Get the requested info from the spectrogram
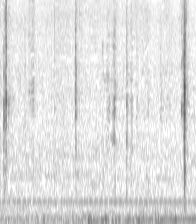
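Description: Light clicks and ticks of hard plastic skimmer-basket parts knocking together as the top half is slid into the housing. There is one sharper click at the very start, then a couple of fainter ticks.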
